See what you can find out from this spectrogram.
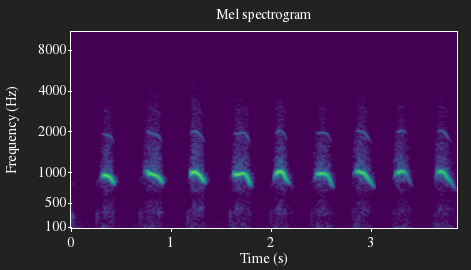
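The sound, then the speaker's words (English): A person whistles an imitation of a saw-whet owl's metallic call: nine short, even, mid-pitched notes, each dipping slightly in pitch, repeated at a steady rhythm with clean silence between them. “And when you hear saw-whit, they're named for their sound. Yeah, exactly. It's a very metallic note that kind of goes.”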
